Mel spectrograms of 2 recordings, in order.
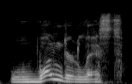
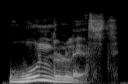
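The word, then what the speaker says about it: Wunderlist: on Android app adct it's called wonderlist but it's spelled w u n d r l i s t wonderlist so I guess the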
